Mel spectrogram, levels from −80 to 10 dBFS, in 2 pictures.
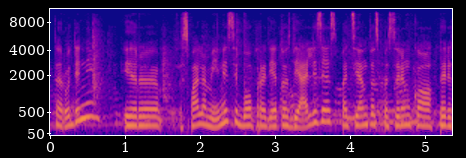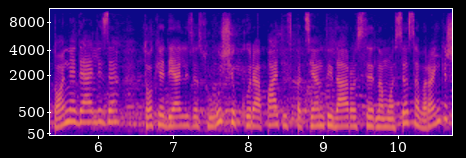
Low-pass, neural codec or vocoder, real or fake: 9.9 kHz; none; real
